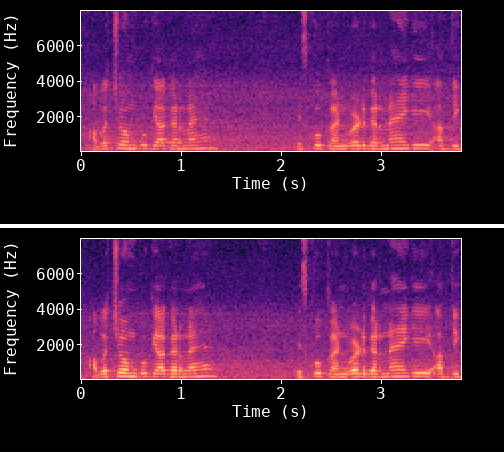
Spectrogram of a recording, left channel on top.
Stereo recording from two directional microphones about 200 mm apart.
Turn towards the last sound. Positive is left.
turn(degrees=-15)  # may be behind; listen again after turning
